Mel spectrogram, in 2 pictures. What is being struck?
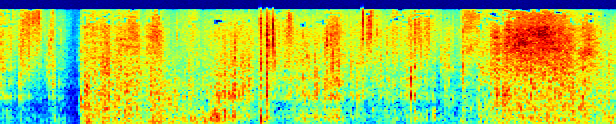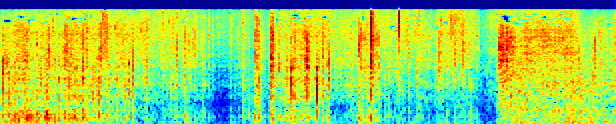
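Pressed gym chalk chunks.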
